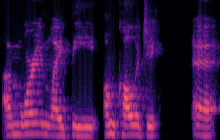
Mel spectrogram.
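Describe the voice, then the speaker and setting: Animated woman from Ecuador, guest. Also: mid-range voice, normal speed. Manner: restarts often, animated and enthusiastic. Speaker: guest, physician scientist. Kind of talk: casual interview conversation.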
